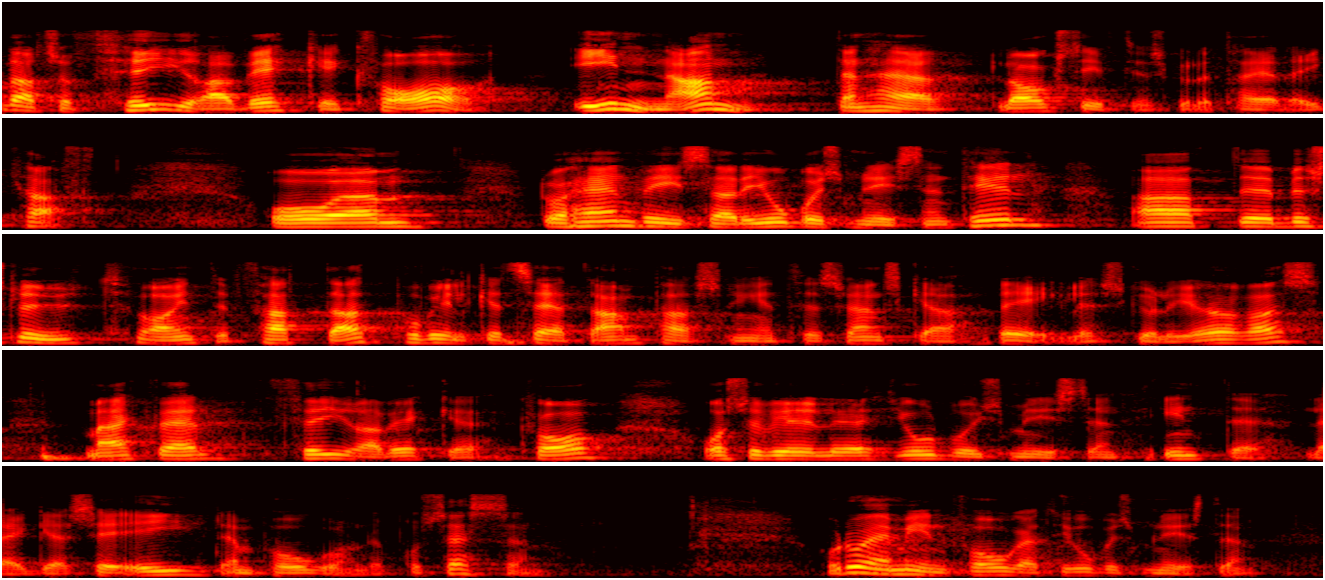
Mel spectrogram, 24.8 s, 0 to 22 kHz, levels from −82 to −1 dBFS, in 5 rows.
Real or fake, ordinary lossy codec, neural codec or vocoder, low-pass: real; none; none; none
